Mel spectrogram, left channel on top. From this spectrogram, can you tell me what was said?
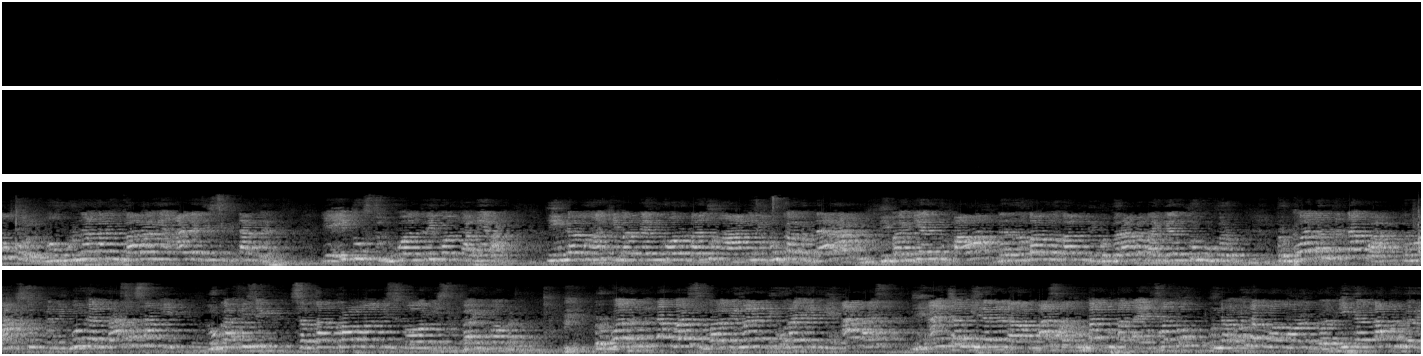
menggunakan barang yang ada di sekitarnya, yaitu sebuah tripod kamera, hingga mengakibatkan korban mengalami luka berdarah di bagian kepala dan lubang-lubang di beberapa bagian tubuh. Perbuatan terdakwa termasuk menimbulkan rasa sakit, luka fisik, serta trauma psikologis bagi korban. Perbuatan terdakwa sebagaimana diuraikan di atas diancam pidana dalam pasal 44 ayat 1 Undang-Undang Nomor 23 Tahun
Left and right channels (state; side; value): silent; left; 65 dB below the other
